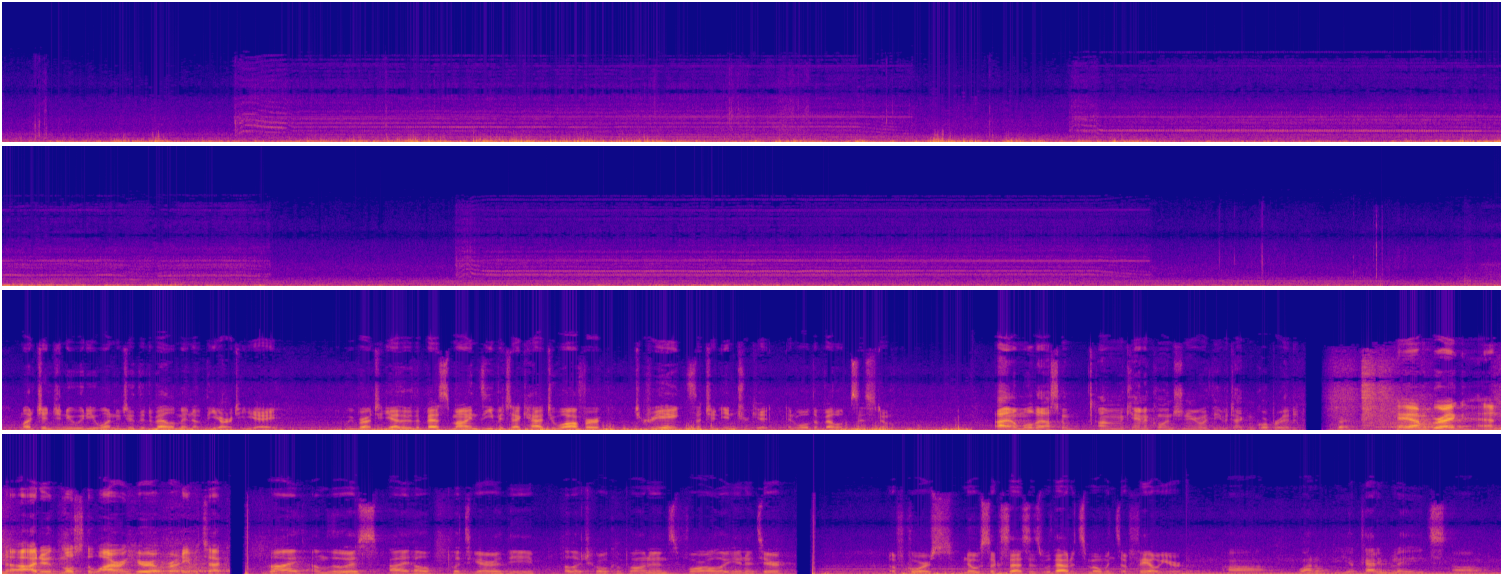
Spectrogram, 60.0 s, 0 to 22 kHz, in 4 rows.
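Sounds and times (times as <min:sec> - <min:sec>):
wind buffeting microphone: 0:00.3 - 0:20.1, 0:27.2 - 0:39.7
high whine sliding down in pitch: 0:02.3 - 0:17.7, 0:53.1 - 0:59.8.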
